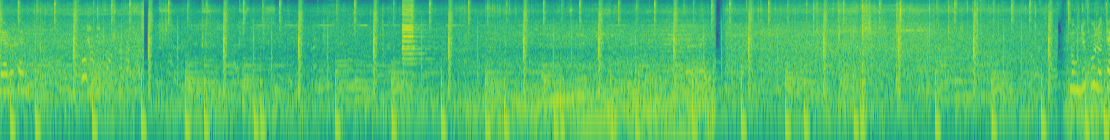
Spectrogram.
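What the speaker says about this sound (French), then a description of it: "on va entrer dans le bus là pour aller à l'hôtel" Inside a bus heading to a hotel in India, a steady engine rumble runs throughout with rattles, clunks and short horn toots outside, while people talk over it.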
